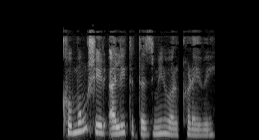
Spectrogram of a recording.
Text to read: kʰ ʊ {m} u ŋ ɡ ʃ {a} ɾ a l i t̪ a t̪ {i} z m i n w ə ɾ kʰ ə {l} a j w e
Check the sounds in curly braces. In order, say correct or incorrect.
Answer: correct, incorrect: e, incorrect: a, incorrect: ɽ

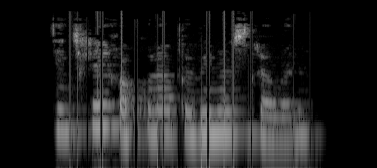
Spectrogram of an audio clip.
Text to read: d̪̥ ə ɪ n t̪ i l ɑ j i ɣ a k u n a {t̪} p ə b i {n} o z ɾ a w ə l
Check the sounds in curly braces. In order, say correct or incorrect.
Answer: incorrect: none, correct

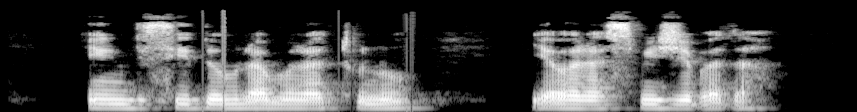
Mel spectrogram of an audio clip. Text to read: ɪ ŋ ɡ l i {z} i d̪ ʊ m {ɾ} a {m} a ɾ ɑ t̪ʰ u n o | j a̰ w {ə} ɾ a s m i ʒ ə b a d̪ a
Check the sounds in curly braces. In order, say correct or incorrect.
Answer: incorrect: s, correct, correct, incorrect: a

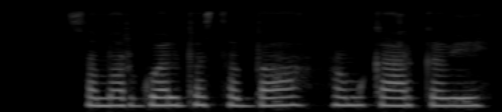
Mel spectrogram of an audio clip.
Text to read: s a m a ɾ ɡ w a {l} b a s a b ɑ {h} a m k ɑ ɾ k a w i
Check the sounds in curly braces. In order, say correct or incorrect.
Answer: correct, correct

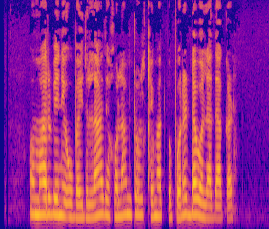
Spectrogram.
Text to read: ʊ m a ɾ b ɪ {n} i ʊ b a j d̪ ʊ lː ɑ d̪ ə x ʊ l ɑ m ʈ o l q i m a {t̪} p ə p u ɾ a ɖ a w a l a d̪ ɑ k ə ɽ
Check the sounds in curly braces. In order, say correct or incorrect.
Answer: correct, correct

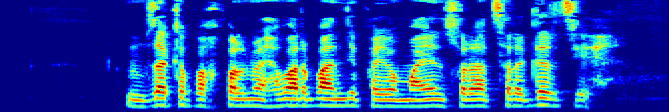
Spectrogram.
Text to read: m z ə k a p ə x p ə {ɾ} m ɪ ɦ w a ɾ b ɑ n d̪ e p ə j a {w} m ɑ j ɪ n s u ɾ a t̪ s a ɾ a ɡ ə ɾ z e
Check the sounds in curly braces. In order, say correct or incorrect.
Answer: incorrect: l, correct

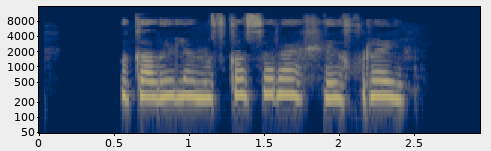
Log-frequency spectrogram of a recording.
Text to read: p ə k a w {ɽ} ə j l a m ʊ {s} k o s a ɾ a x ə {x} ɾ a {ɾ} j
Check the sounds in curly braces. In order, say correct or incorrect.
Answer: incorrect: ɾ, correct, correct, incorrect: none

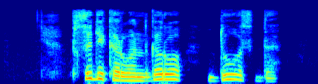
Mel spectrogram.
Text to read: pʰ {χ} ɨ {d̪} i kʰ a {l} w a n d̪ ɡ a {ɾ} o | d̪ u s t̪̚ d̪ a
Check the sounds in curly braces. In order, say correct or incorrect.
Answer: incorrect: s, correct, incorrect: ɾ, correct

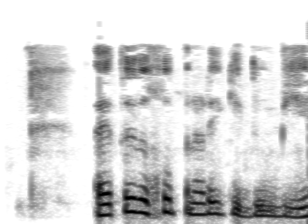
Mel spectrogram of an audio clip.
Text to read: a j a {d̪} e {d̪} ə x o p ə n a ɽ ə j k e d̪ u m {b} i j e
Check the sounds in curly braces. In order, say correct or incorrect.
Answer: incorrect: t̪, correct, correct

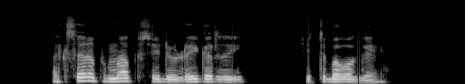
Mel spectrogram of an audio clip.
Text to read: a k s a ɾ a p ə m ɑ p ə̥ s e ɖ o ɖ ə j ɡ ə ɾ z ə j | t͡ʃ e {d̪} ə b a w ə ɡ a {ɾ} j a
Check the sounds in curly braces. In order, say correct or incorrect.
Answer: incorrect: t̪, incorrect: none

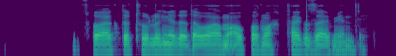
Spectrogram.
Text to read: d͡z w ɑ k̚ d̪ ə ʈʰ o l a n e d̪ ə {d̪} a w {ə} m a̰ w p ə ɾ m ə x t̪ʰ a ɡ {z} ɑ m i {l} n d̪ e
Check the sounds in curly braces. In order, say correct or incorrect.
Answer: correct, incorrect: ɑ, correct, incorrect: none

